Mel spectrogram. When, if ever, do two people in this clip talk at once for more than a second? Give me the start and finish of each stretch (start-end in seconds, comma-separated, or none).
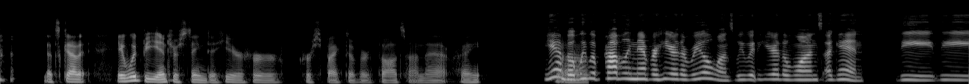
none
